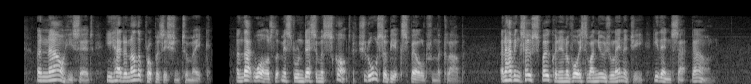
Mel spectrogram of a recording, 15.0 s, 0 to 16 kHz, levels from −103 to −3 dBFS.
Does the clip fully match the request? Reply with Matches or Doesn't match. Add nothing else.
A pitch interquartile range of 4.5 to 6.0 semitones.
Matches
